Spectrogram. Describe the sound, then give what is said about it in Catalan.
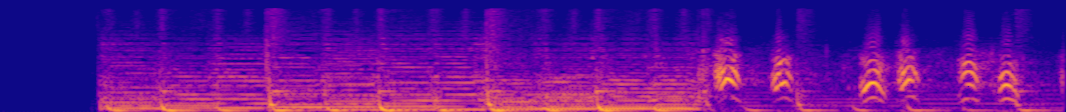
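A dog barking: a quick run of many sharp, bright barks that begins after a stretch of full, steady music, each bark clipped and loud. “Aquest és el gos que va mossegar el gat”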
